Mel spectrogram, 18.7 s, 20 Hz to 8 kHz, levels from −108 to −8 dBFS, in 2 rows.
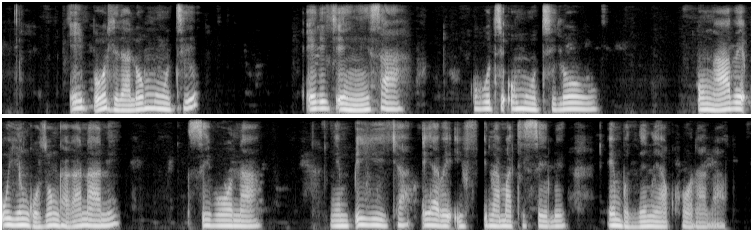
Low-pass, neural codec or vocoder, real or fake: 7.2 kHz; none; real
